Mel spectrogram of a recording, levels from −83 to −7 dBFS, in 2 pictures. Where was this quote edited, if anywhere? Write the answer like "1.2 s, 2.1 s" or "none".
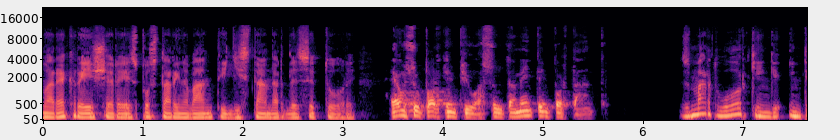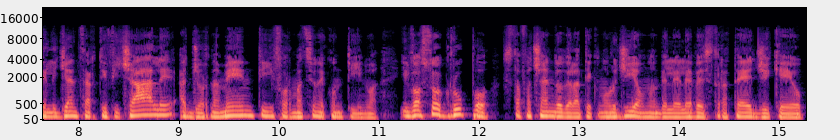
3.4 s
